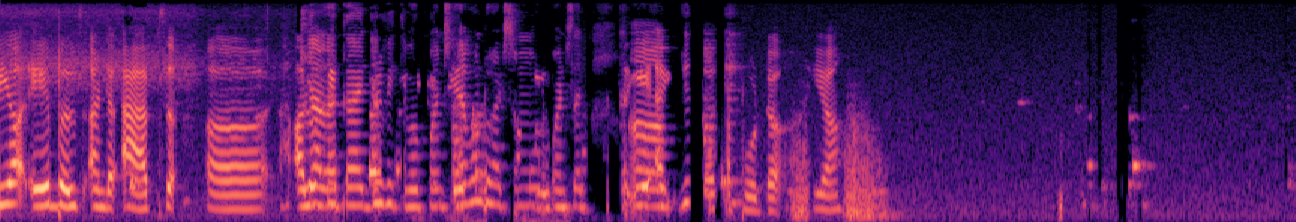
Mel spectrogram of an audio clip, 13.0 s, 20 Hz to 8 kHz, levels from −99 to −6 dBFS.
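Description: From 3.4 to 5.72 s and again 6.08 to 7.27 s, speech suppressed in double talk: the level plunges by roughly 40 dB in patches, which on a waveform looks like gaps carved out of the envelope, likely because the echo canceller ducked both talkers. Echo leak comes at 3.42 to 3.82 s, 4.34 to 6.24 s, 7.1 to 7.43 s, 11.27 to 11.51 s and 12.87 s to the end. It is a delayed copy arriving 341 to 397 ms late, likely loudspeaker pickup the canceller missed. It shows as repeated spectrogram patterns, from nearly speech level down to very quiet.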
